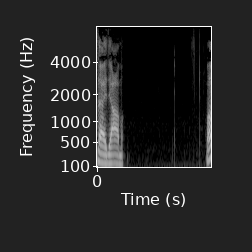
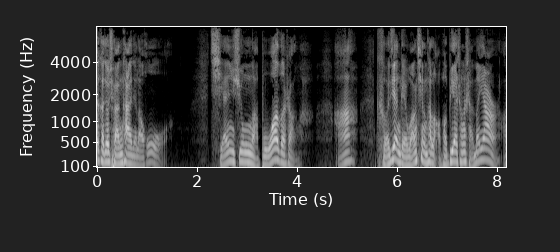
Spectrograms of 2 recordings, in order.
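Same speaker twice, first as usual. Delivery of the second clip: ordinary delivery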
